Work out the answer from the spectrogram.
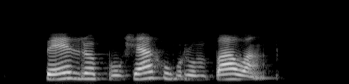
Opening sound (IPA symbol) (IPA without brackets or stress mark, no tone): p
